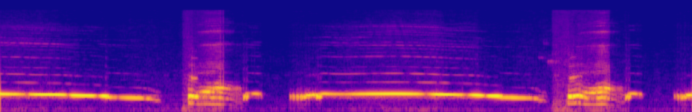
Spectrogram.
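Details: National champion puter pelung dove, a caged bird kept in Java, Indonesia, singing its distinctive pelung song twice: a long, steady, slowly falling hollow coo followed by a rough, rolling, gurgling burst, with brief pauses between phrases.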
